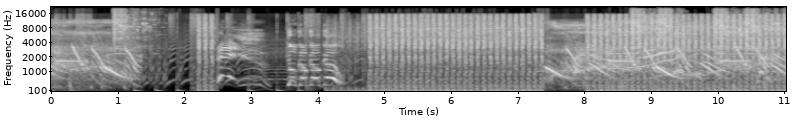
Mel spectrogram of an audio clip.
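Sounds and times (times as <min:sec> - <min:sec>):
rapid automatic gunfire: 0:04.6 - 0:07.4, 0:08.0 - 0:11.0.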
